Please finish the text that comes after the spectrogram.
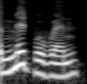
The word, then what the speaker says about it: Midewiwin: Okay, so the secrets of the Midwewin were originally communicated to mankind by initiate priest Manabozo, or Great Rabbit, who was a servant of the Good Spirit.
